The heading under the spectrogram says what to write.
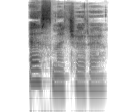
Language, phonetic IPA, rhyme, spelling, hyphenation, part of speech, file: Hungarian, [ˈɛsmɛt͡ʃɛrɛ], -rɛ, eszmecsere, esz‧me‧cse‧re, noun, Hu-eszmecsere.ogg
- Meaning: exchange of ideas, exchange of views, discussion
